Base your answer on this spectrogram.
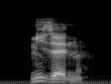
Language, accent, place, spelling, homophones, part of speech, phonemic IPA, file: French, France, Lyon, misaine, Misène, noun, /mi.zɛn/, LL-Q150 (fra)-misaine.wav
- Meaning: 1. fore 2. foresail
